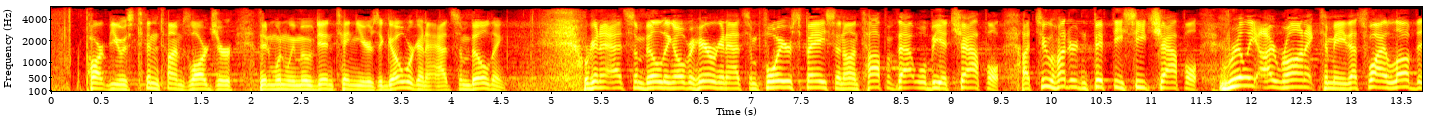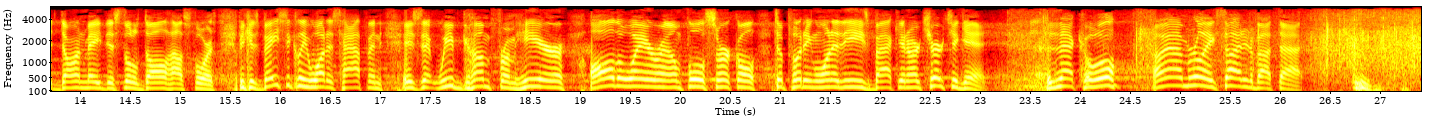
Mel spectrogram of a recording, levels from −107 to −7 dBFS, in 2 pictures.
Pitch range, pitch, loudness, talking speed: 170-215 Hz, 195 Hz, -17 LUFS, 215 wpm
